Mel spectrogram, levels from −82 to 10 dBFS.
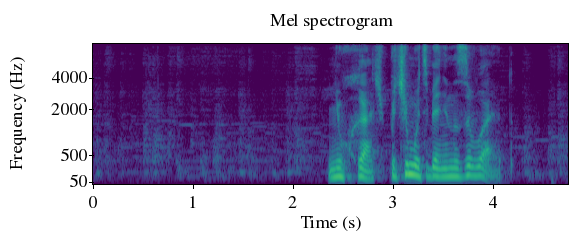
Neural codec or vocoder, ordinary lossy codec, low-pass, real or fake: none; none; none; real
